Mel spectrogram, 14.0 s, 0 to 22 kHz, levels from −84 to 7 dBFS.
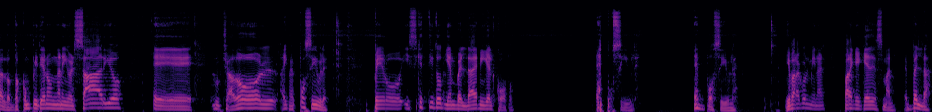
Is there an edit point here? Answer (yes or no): yes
